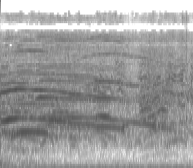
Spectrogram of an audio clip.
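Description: Crowd of voices cheering and shouting, many long high calls overlapping, over a steady low hum.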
